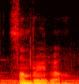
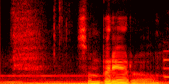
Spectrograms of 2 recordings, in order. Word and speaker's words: sombrero: Sombrero. See, now I'm rolling my tongue too much. Sombrero. Sombrero. That was better. That was that was good enough. Cuz you don't pronounce the R like that in English.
